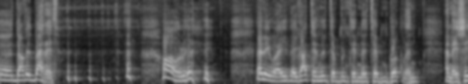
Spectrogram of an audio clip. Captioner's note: laughs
